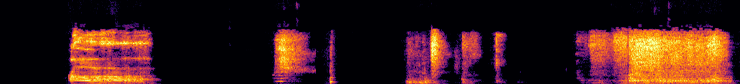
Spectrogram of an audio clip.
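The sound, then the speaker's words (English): A person retches and gags after downing a glass of a very sweet drink: a loud, strained heave, then a few short choking gasps, and a final long, rough retching sound, with brief silences between. “We had to get some vomiting in there.”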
